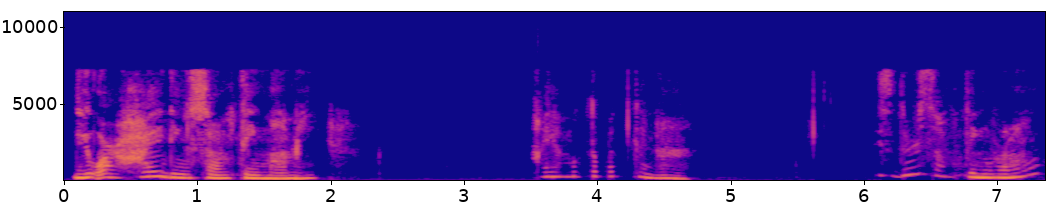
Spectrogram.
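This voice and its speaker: A woman's voice: a little high, animated, takes it slowly, long pauses, husky, exaggerated voice. A woman playing a grown daughter worried about her mother, mixing Tagalog with English, in a slightly muffled radio drama. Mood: probing.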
